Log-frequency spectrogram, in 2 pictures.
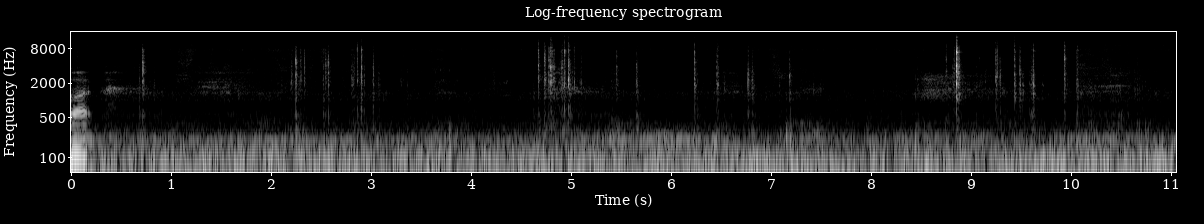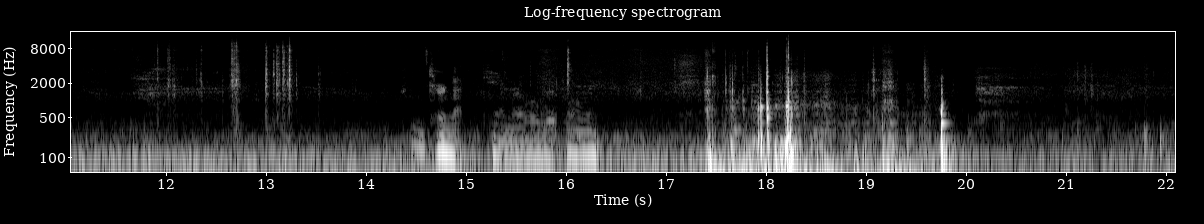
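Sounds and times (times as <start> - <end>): low engine drone: 0.0 - 22.0
metallic clicks and clinks: 4.6 - 7.2, 11.8 - 13.6.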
